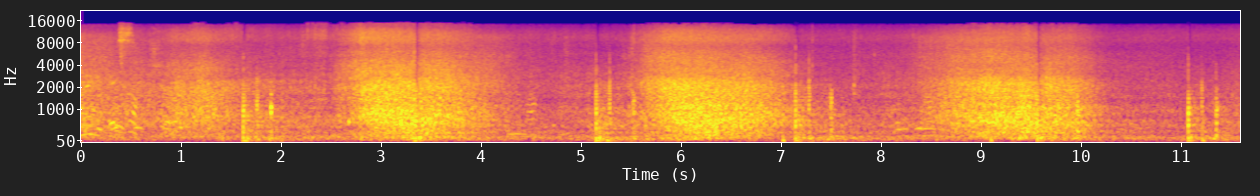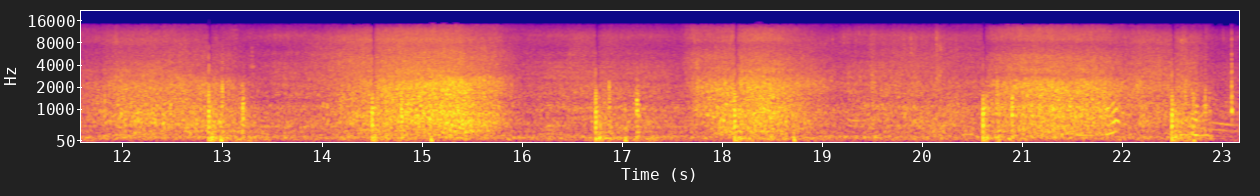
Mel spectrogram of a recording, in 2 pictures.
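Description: Sea waves breaking on a beach at night, one surge of surf about every three seconds, each rising and washing back down.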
